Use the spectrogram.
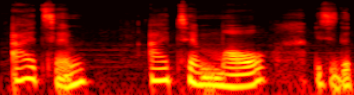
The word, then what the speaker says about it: Ightham: But yeah, it's just pronounced as item. Item much as the spelling looks a bit different. But when you're pronouncing, just say item.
